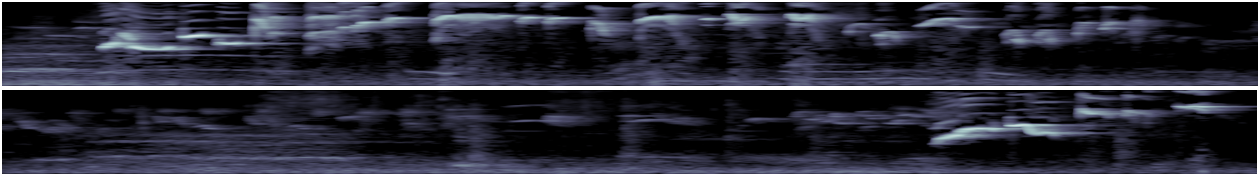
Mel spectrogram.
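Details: Orange-headed thrush singing in therapy meant to bring on breeding urge. A long, energetic run of high chirps and whistles stops, leaving several seconds of near silence with faint low sounds, then a fresh burst of song starts.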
